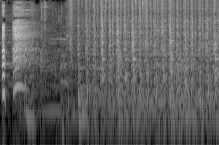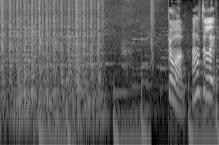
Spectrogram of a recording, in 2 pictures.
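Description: Handsaw cutting through a wooden roof timber in a fast run of strokes, from about a second and a half in until about six and a half seconds, over background music.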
